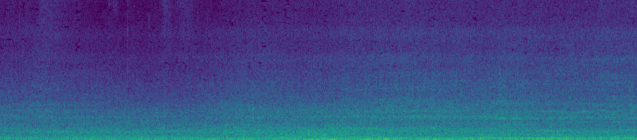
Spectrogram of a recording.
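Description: A steady low mechanical rumble with a faint hum, growing a little louder about two seconds in and then holding.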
